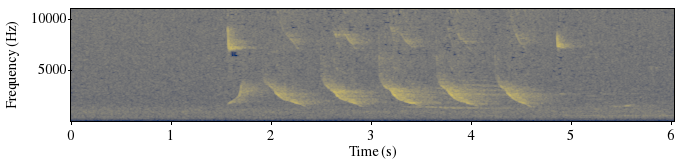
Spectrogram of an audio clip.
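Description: A songbird singing a run of five clear slurred notes, each falling in pitch, a little over half a second apart, beginning about one and a half seconds in, with a short high chip before and after the run. Faint steady outdoor background hiss underneath.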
